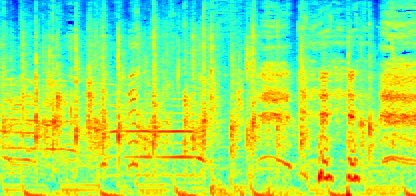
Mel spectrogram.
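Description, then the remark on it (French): A loud crowd in La Rochelle, France cheers and claps continuously, dense rapid applause mixed with shouting voices and whistles, with steady low rumbling thumps underneath throughout. “C'est le moment où vous pouvez crier énormément fort.”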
